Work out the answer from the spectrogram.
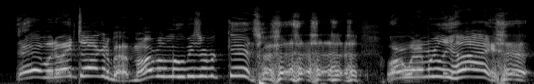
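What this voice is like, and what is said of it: Imitates another person's voice. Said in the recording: “my Seth Rogen impression.”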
